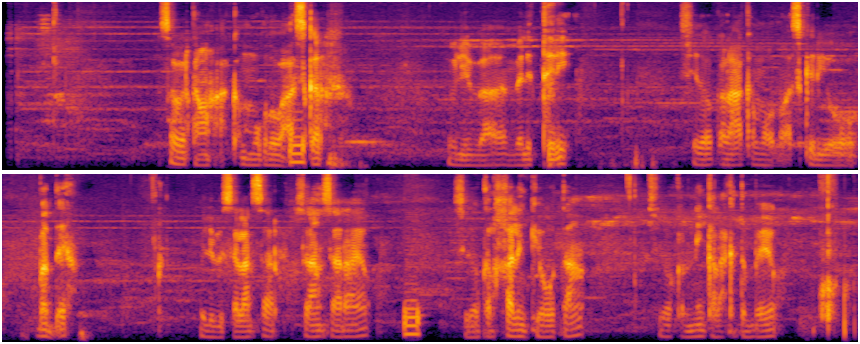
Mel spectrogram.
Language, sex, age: Somali, male, 25-35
